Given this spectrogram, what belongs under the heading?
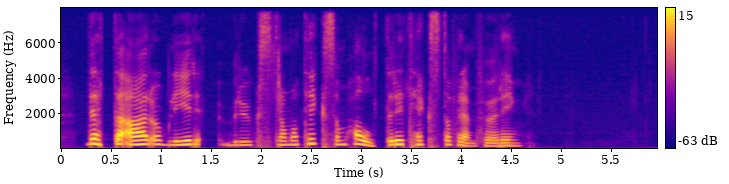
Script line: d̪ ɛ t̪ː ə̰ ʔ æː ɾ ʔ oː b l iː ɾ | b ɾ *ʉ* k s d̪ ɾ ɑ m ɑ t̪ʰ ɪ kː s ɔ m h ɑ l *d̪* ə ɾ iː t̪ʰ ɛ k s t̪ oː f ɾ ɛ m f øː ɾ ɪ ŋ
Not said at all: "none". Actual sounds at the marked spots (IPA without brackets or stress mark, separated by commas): ʉː, t̪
